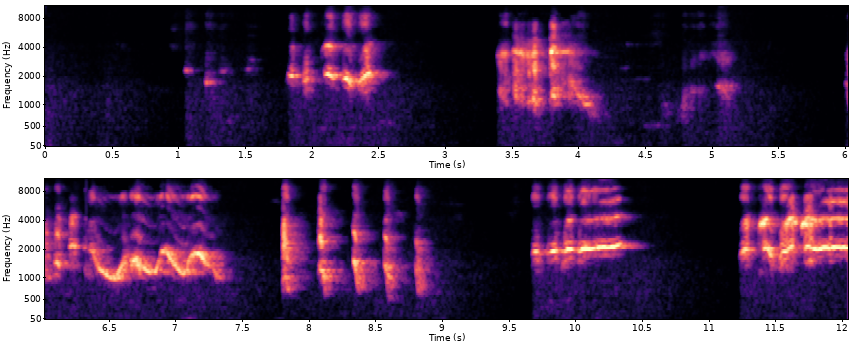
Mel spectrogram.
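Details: Talking parrot chatters in a string of varied speech-like phrases, squawky syllables and wavering whistles, with brief pauses between bursts.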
